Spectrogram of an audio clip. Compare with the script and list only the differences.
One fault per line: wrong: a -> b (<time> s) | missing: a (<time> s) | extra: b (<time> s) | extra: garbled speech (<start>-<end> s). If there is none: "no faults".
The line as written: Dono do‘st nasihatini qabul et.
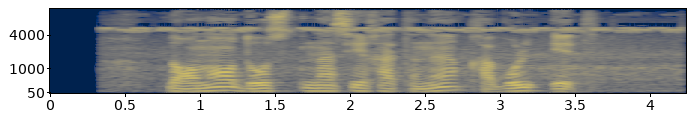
no faults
